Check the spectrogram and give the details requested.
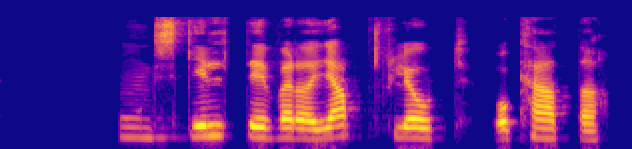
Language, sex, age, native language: Icelandic, male, 12, Icelandic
